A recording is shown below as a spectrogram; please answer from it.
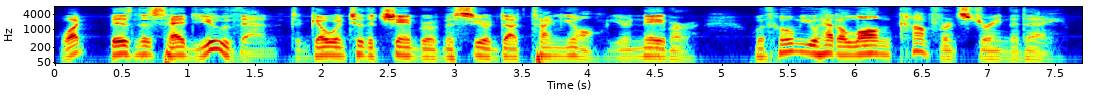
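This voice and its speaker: A man voicing a stern, blustering police commissary who questions loudly and severely. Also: sits low, lively intonation, normal speed, no room sound. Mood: interrogating. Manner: loud, severe interrogating.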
